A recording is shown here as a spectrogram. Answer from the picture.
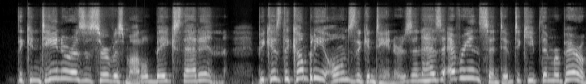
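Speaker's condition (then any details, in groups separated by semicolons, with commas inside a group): No condition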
